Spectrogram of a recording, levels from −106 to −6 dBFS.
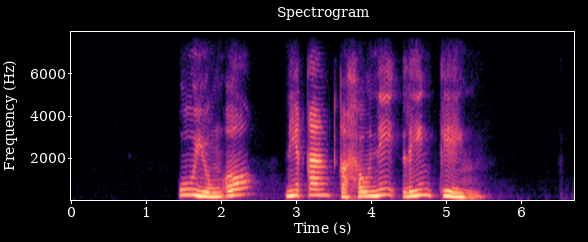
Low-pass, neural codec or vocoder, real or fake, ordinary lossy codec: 7.2 kHz; none; real; Opus, 24 kbps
